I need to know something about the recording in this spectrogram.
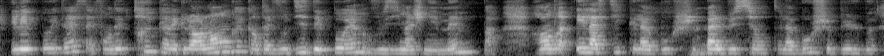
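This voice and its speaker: In a small indoor space, a female poet reads her poems aloud before an audience. Her mid-range voice follows a repetitive rhythm, swinging from hushed passages to loud outbursts.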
